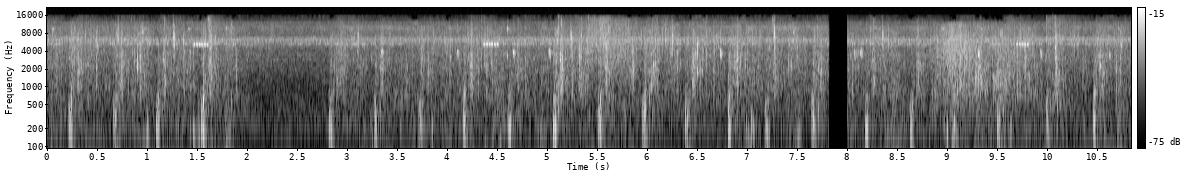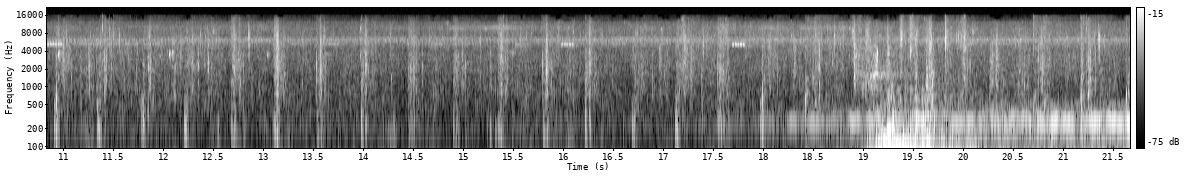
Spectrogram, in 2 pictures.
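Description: Footsteps crunch steadily on dirt and stones.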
